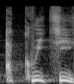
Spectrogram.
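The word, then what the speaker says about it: Hackuity: Ça s'écrit H A C K U I T Y. C'est ça. C'est une signification hack. C'est le hacker. – Acuteur, hacker, euh, acuité, acuité visuelle.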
